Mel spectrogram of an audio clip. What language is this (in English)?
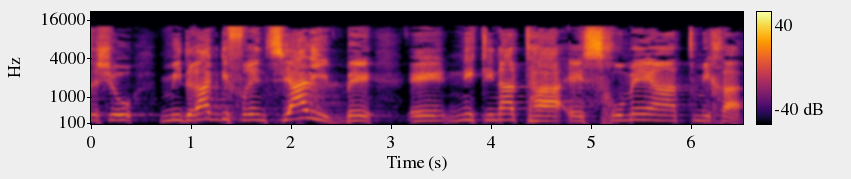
Hebrew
